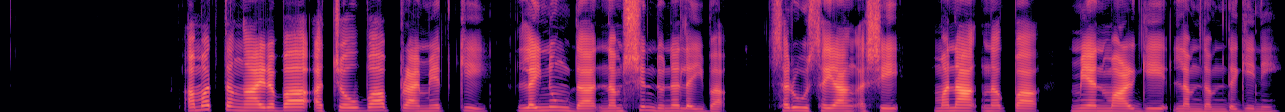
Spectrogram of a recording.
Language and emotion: Manipuri, neutral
